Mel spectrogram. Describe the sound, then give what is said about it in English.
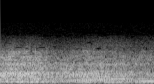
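A loud airplane engine roars steadily with a thick, droning buzz as the plane pulls up and then dives down in front of a herd. There is no talking, just the continuous engine noise throughout. “All right, now I'm pulling up, and then down we go, right in front of them.”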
